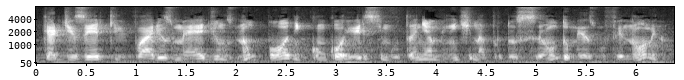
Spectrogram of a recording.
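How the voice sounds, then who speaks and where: A man reading scripted narration aloud in a formal, measured, didactic manner. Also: lowish voice, bright, forceful tone, soft background music. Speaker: narrator of an audio book adaptation.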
